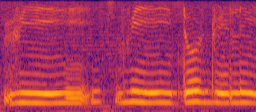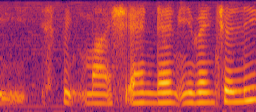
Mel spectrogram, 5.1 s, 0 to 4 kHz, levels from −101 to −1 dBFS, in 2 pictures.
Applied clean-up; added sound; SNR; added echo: none; none; none; none.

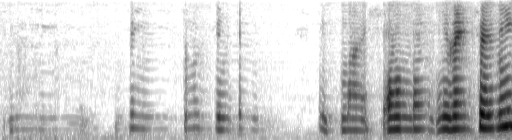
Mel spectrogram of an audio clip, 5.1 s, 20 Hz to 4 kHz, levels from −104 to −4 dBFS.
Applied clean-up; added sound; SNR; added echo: neural mask model DeepFilterNet 3.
